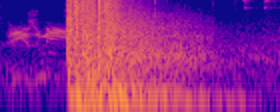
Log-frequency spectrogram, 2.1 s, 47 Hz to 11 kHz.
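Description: A single loud, close shot from a Desert Eagle .357 Magnum pistol in the shooter game Mercenary of the Zone bursts out of near silence and rings off into a decaying tail, with a faint voice beforehand.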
